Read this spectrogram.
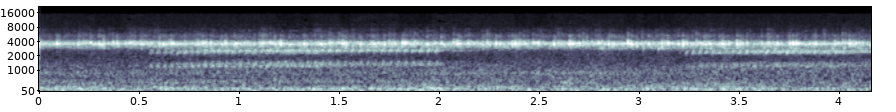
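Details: Night chorus of tree frogs in a North Carolina backwoods swamp. A continuous shrill drone sits under lower, drawn-out trills that run for one to two seconds, pause, then return.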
